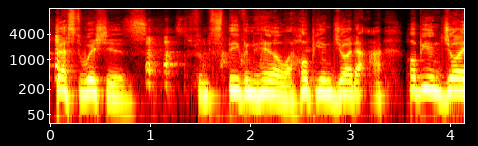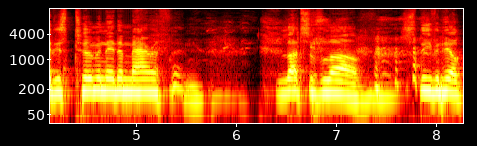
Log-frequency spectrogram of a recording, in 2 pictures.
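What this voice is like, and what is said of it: Arnold Schwarzenegger impression. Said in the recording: “in an Arnold Schwarzenegger voice”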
